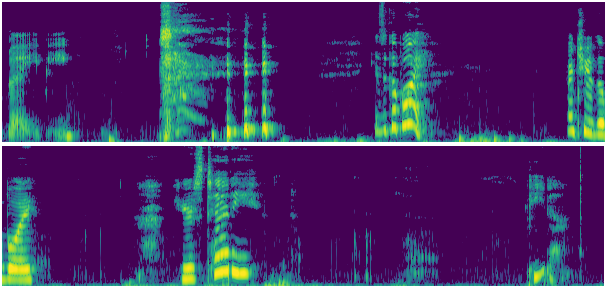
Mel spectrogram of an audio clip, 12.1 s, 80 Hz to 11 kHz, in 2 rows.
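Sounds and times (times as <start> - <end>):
cat purring: 4.2 - 11.8.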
